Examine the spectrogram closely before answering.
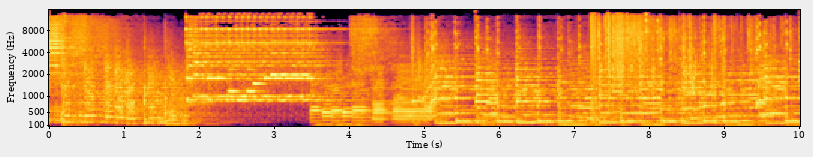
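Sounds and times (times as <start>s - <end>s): cheerful instrumental music: 0.0s - 10.0s.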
